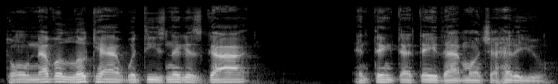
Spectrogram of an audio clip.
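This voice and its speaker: A man's voice: lowish voice, steady tone, a little slow. A young man from Long Island, a rapper guest, talking casually in slang during an interview. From Long Island, New York. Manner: laid-back, slangy, repeats himself.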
